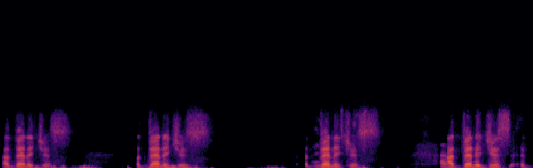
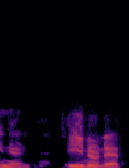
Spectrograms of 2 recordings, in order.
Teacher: You always eliminate the letter T if you have an N before.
